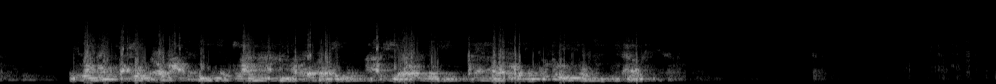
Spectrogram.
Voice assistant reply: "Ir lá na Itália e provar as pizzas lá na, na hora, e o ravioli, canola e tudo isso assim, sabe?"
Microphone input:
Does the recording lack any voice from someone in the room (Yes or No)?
Yes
